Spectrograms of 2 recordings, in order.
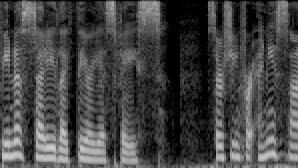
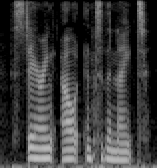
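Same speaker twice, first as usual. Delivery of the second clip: usual speaking voice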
